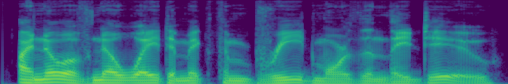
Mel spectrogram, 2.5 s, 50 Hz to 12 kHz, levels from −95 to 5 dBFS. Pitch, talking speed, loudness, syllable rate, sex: 95 Hz, 305 wpm, -19 LUFS, 5.5 syllables/s, male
